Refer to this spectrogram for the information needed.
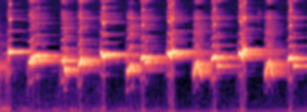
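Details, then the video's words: A yellow-vented bulbul sings a loud, continuous, insistent long-breathed stream of bubbly, chattering whistled phrases, about three notes per second, with no other sounds. "Trucukan gacor ropel ngotot nafas panjang ini cengkok paling gampang ditiru"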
